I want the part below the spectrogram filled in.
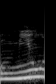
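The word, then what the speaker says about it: μ: तो यहाँ पर इसको म्यू से डिनोट किया जाता है, इसको क्या रीड किया जाता है, म्यू, ठीक है।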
